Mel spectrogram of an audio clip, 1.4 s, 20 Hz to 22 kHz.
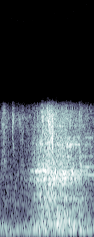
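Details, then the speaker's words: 2009 Chevy 3500 HD dual-rear-wheel truck front wheel bearing, hub spun by hand: a rough, gravelly rumble that swells. The bearings are worn out and being replaced. "hear that. Those bearings are shot."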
